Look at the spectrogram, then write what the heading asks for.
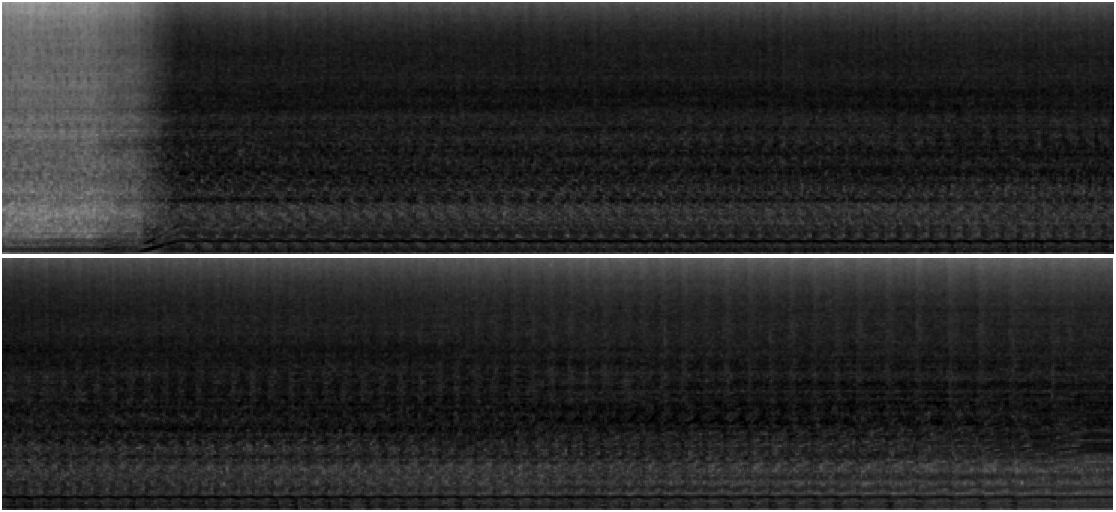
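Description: Jeep Grand Cherokee engine idling, then revved up about two seconds in and held steadily at high revs. The engine is running on Roundup herbicide in place of engine oil and is being run to destruction.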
